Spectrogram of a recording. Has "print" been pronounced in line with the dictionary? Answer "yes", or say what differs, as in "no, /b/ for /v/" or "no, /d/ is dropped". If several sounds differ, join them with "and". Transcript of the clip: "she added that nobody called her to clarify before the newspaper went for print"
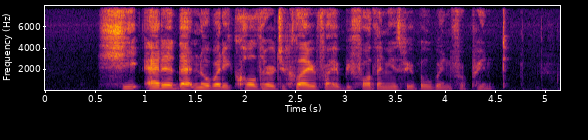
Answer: yes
